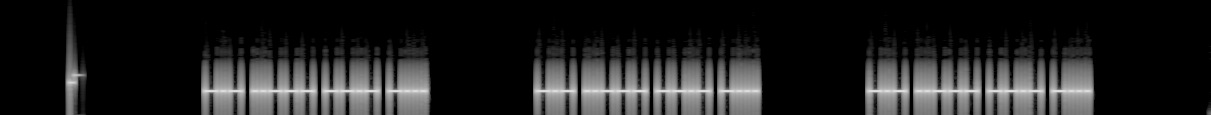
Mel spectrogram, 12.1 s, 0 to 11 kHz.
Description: Morse code, heard as a keyed tone, about 30 wpm, 700 Hz. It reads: K2QB K2QB K2QB
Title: Call Signs Repeated 2x - 30wpm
